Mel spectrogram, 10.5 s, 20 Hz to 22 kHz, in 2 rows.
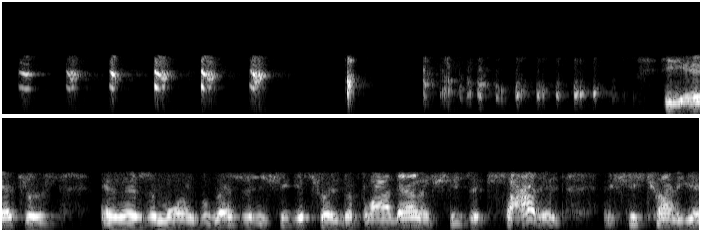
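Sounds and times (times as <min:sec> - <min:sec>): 
wild turkey hen yelping: 0:00.0 - 0:04.7
speech: 0:05.0 - 0:10.4.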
